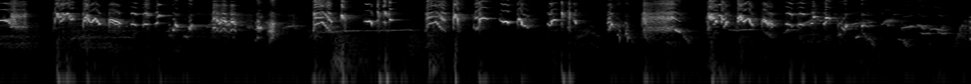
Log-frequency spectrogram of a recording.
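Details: Aggressive fighting song of an oriental magpie-robin, full of fills and meant to provoke other males: dense bursts of scratchy warbles, squeaky notes and clear whistles, broken by brief pauses, with faint low knocks.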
